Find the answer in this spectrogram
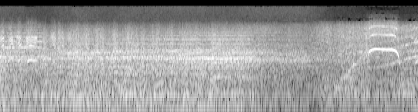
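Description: Loud, steady roaring rush of a tornado sound effect mixed with orchestral music. The roar eases about five seconds in, and a high held note comes in near the end.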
